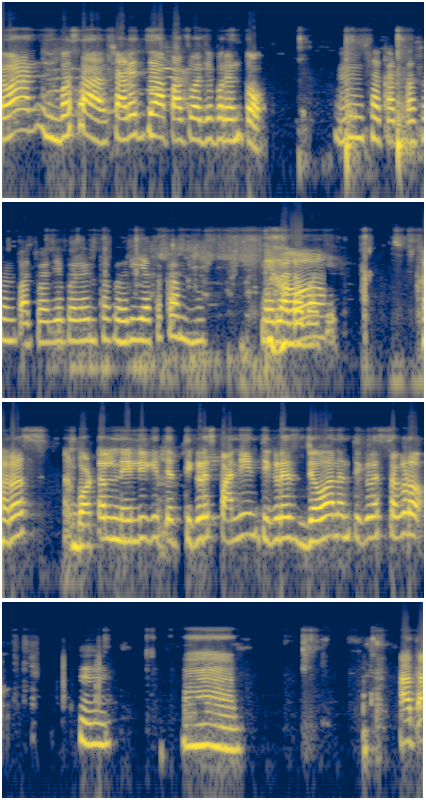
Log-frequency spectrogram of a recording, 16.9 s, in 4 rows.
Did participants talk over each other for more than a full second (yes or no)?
no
